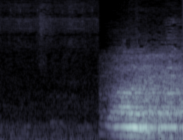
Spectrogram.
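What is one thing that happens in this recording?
A man speaks loudly through a microphone and loudspeakers in an open space.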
